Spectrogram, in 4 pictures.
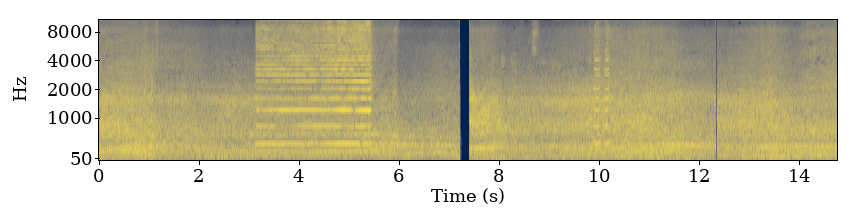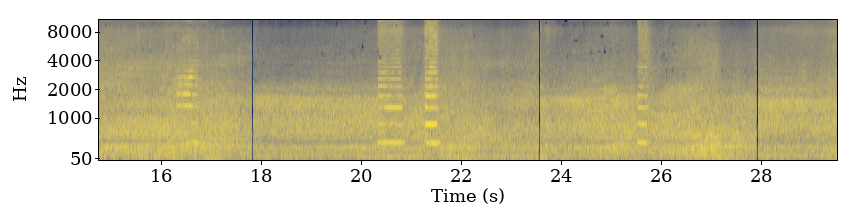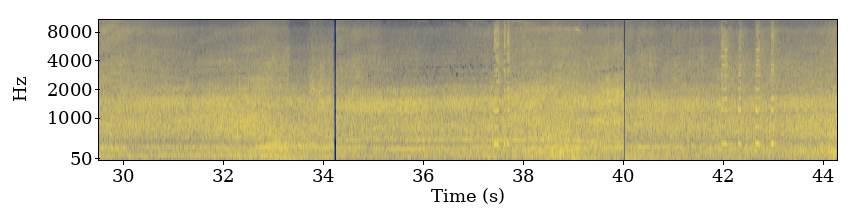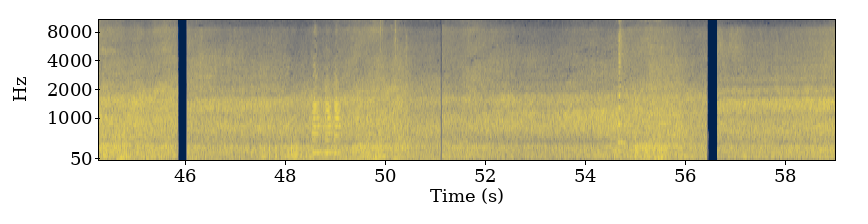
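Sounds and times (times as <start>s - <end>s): motorway traffic passing: 0.0s - 59.0s
truck air horn toots: 3.1s - 5.6s, 9.8s - 10.4s, 16.2s - 17.0s, 20.3s - 21.7s, 25.5s - 25.9s, 37.2s - 38.4s, 41.9s - 43.2s, 48.5s - 49.5s, 54.6s - 55.0s.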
